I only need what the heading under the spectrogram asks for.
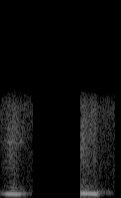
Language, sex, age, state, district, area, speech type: Maithili, male, 18-30, Bihar, Supaul, rural, conversation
